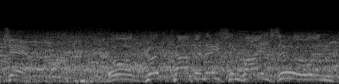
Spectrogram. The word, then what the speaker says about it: Tszyu: Proud chant of Tszyu with his transplanted hometown favorite. Don't be confused by the spelling, the T-S-Z-Y-U. It is pronounced just like Z-O-O. This is local zoo, Tszyu.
